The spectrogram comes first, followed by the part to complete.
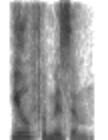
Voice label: "euphemism", Indian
